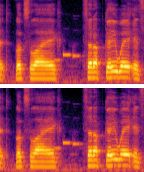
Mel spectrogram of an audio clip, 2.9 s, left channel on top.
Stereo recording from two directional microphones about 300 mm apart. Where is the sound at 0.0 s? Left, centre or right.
Centre.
